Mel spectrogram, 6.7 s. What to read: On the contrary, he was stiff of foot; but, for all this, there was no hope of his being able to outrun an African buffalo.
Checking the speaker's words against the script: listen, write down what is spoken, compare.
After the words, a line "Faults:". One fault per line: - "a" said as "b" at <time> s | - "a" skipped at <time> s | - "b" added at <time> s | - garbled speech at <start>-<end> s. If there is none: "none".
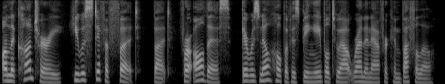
On the contrary, he was stiff of foot; but, for all this, there was no hope of his being able to outrun an African buffalo.
Faults:
none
